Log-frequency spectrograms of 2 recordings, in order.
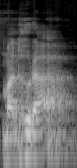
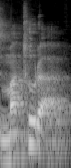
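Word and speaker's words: Mathura: In the Dashamascanda we have now reached the point where Krishna enters the capital city of Madhura which is Matura in the current form of pronunciation and fights his own maternal uncle Matula.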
